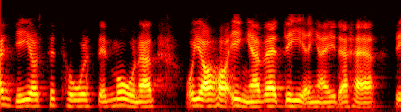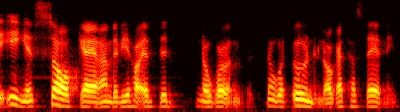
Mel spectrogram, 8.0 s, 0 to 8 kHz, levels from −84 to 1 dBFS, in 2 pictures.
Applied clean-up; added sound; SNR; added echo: neural mask model DeepFilterNet 3.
